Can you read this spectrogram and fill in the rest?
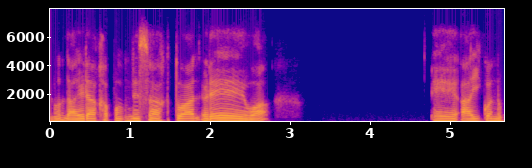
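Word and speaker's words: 令和: la era japonesa actual reeva eh ahí cuando pronunciamos eso la i pareciera que no está sonando no pareciera que es la e que se estira greva e si uno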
